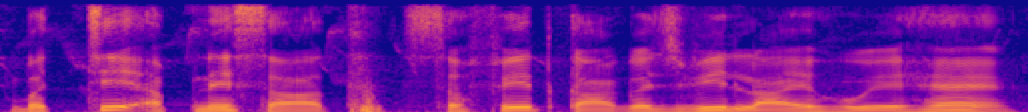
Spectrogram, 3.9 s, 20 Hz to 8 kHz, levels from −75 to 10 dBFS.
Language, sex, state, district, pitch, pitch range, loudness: Hindi, male, Jharkhand, Ranchi, 150 Hz, 130-175 Hz, -15 LUFS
